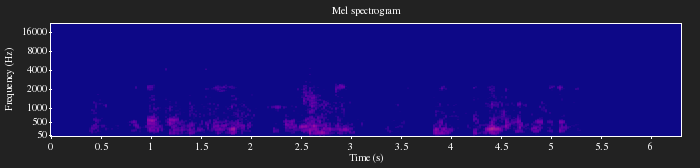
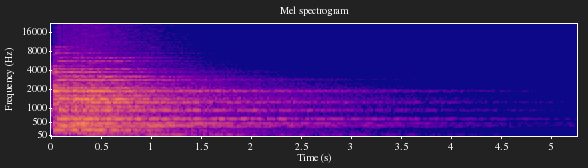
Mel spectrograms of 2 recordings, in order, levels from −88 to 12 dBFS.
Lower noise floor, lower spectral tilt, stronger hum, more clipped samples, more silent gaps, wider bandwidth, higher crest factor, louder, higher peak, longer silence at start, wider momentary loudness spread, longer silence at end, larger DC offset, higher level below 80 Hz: first, under -90 dBFS vs -78 dBFS; first, -6.5 dB/octave vs -3.5 dB/octave; neither; neither; neither; second, 5.8 kHz vs over 20 kHz; about the same, 22 dB vs 20 dB; second, -65 LUFS vs -19 LUFS; second, -44 dBFS vs -4 dBFS; first, 0.4 s vs 0 s; second, 8 LU vs 26 LU; second, 1 s vs 2.9 s; neither; second, under -90 dBFS vs -54 dBFS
